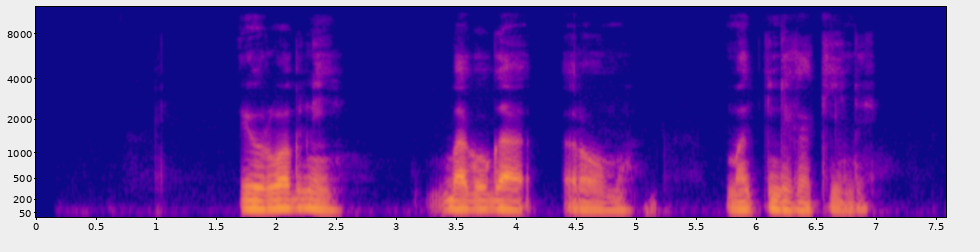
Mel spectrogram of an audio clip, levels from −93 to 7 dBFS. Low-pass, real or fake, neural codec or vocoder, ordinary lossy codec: 10.8 kHz; real; none; none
